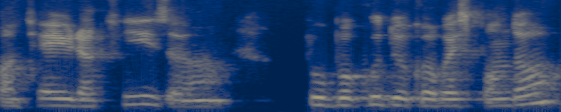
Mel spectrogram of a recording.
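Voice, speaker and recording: Woman with an Italian accent. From Italy. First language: Italian (speaking French). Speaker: former trade journalist, career changer. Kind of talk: interview. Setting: live stream. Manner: halting, many hesitations.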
